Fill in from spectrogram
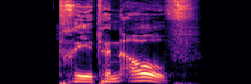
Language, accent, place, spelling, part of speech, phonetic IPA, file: German, Germany, Berlin, treten auf, verb, [ˌtʁeːtn̩ ˈaʊ̯f], De-treten auf.ogg
- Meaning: inflection of auftreten: 1. first/third-person plural present 2. first/third-person plural subjunctive I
